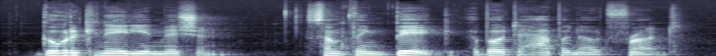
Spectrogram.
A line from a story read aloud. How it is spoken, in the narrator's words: it said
